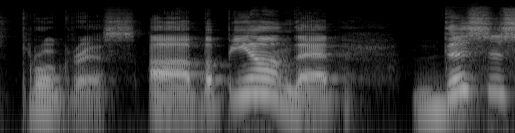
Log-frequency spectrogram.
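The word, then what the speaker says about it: Прогрес: Or Progress for the most part. That's actually how it's said in Ukrainian, is Progress.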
